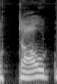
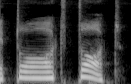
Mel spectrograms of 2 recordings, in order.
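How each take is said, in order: First: "टाउट" with an ow glide, like "tout"; mispronounced taught. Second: "टॉट" with one long aw, "tawt"; correct taught. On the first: ("टाउट" غلط تلفظ، "ٹاؤٹ") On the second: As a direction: model "टॉट" twice, no ow glide. ("टॉट" درست تلفظ، لمبی "آ" گول کر کے) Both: Shown as a demonstration. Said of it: "आप इसको टाउट नहीं पढ़ेंगे".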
